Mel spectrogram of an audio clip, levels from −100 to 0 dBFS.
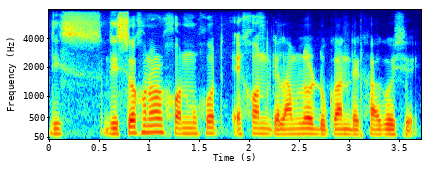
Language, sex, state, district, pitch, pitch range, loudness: Assamese, male, Assam, Sonitpur, 125 Hz, 115-135 Hz, -18 LUFS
